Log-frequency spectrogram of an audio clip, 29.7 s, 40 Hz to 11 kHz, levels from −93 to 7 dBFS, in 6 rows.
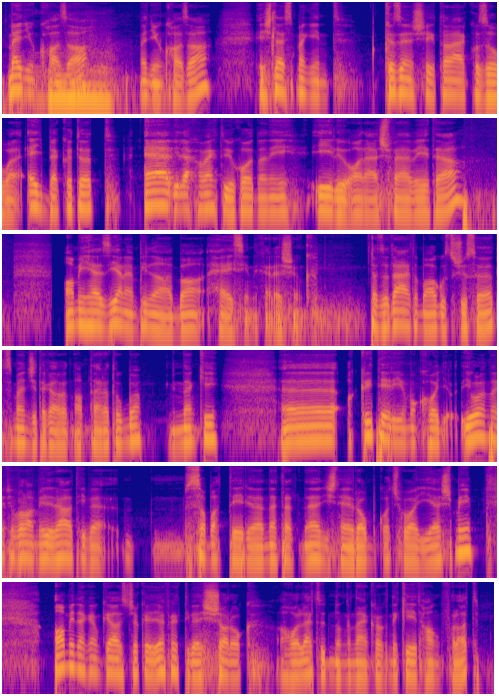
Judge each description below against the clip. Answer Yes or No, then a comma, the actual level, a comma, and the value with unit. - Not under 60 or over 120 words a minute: No, average, 135 wpm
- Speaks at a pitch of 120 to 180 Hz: No, low, 110 Hz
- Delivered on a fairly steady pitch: No, average, 3.5 semitones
